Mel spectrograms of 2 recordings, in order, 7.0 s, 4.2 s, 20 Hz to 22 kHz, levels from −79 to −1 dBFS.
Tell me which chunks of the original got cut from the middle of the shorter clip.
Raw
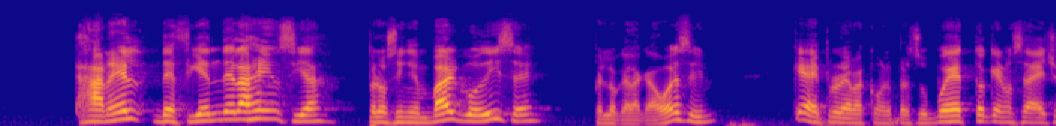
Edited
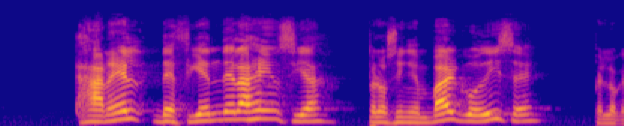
none

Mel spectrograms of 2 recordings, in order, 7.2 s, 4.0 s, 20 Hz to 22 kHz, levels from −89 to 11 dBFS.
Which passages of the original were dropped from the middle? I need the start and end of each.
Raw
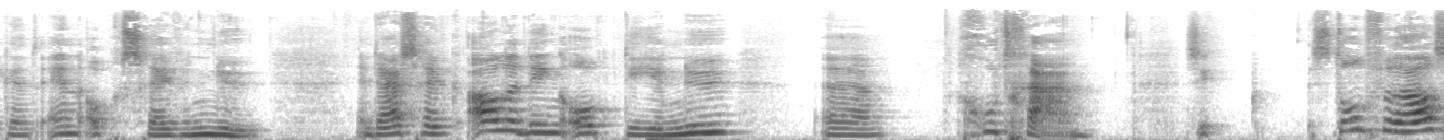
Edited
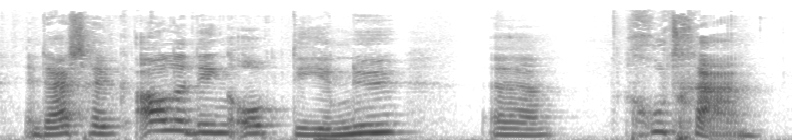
none

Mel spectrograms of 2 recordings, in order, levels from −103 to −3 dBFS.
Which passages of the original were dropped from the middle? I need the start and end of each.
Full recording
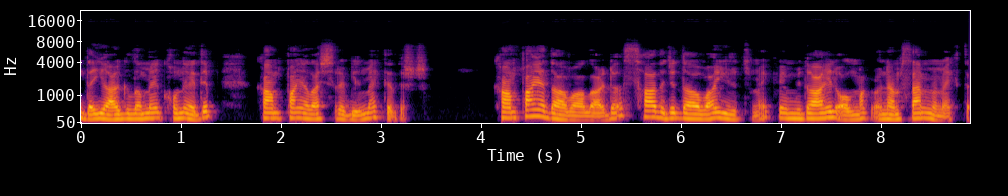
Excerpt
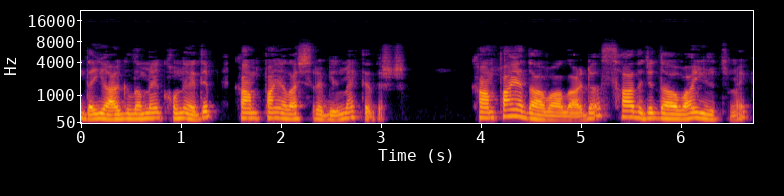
0:01.5-0:01.7

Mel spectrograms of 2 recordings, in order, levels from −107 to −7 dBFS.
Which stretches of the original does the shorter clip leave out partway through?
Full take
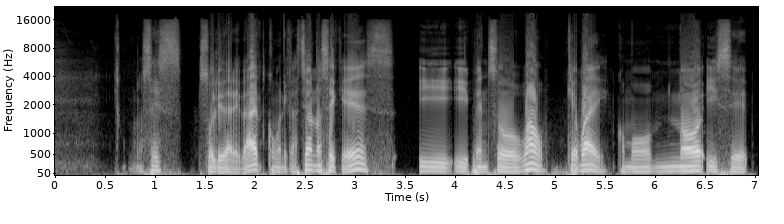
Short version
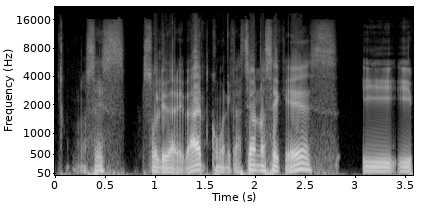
none

